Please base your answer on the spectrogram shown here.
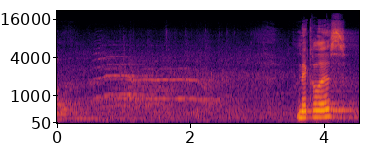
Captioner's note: audience cheering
